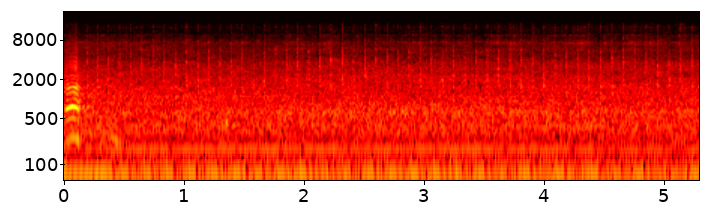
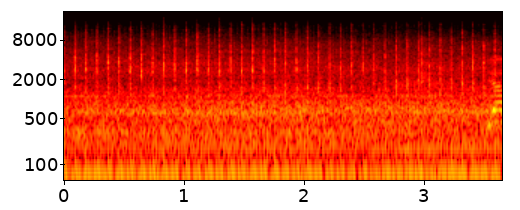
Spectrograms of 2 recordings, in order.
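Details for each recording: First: Mystery VW engine of unknown history, rebuilt from used parts, on its first start and still cold: steady, even idle with a low hum and no bottom-end knocking, despite heavy oil; a slight exhaust leak is present. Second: Mystery air-cooled VW flat-four built from used parts, first run: fast, sharp puffing tick on the idle from a small exhaust leak; otherwise running well.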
